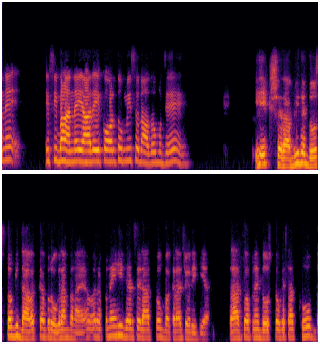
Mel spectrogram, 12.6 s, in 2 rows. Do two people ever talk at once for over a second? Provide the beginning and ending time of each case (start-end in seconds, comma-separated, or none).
none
